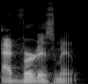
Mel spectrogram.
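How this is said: It is said with a British pronunciation. "if you talk to a British person, they say"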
